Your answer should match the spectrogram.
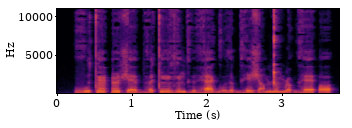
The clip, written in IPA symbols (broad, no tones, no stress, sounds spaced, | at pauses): ɣ u t æ̃ ʔ œ̃ ʃ ɛ bʱ œ t ẽ z ẽ ɡʱ ʉ ɦ æ ɡ o̰ ð ɵ ɡʱ e ʒ ɑ̰ m ɖ ɔ̃ m ɭ ɔ ɡʱ ɛ ʔ ɔ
